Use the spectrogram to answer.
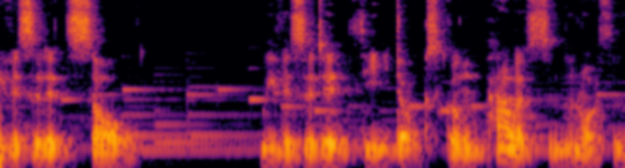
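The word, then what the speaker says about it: Deoksugung: great place to visit now it should be pronounced something like doxogum but if you look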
